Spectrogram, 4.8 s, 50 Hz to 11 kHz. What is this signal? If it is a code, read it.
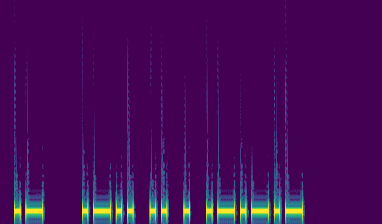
Morse code, heard as a keyed tone, about 17 wpm, 700 Hz. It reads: A LIE.
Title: Sentences from Top 1600 Words 17wpm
